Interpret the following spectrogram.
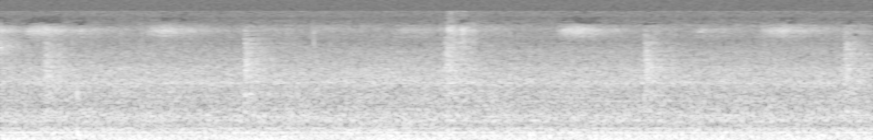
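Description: Steady low hum, with a few faint strokes of a pen writing on paper about a second apart.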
